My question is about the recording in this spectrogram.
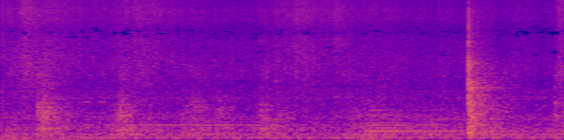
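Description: Leftover rice sizzling as it is stir-fried in a stainless steel pan, a wooden spatula scraping and turning it in short strokes. A single sharp knock near the end is the loudest sound.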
